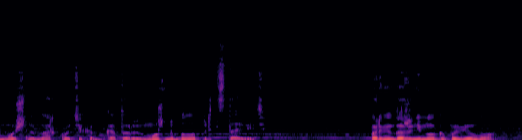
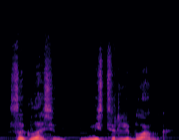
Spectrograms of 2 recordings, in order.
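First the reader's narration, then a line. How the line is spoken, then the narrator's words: Cheerful. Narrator (Russian): Весело цельтовал Чарли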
